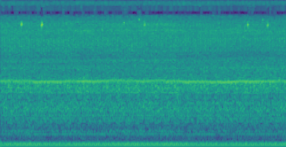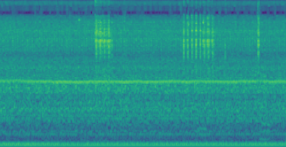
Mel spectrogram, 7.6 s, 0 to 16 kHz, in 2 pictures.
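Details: Chevrolet C10 with Holley Sniper EFI, earlier misfiring and backfiring, after setting ignition timing to 15°; steady, even low idle with a smooth rumble and no stumble or skipped beats; normal idle.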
